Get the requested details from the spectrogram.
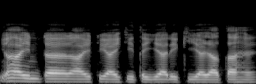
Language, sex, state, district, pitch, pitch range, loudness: Hindi, male, Bihar, Jahanabad, 120 Hz, 115-130 Hz, -21 LUFS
